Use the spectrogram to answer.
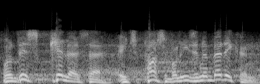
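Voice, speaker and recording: A man's voice: on the high side, big pitch swings, quick pace. A man playing an eager, deferential police sergeant in 1950s radio drama style. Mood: eager, speculating. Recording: muffled echoey old radio, music behind.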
